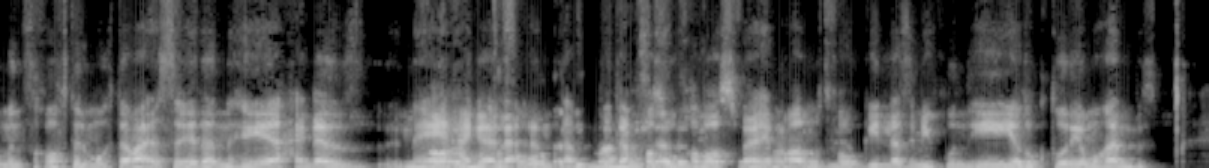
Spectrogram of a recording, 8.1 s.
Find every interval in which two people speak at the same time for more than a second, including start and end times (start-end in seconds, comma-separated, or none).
2.9-5.8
